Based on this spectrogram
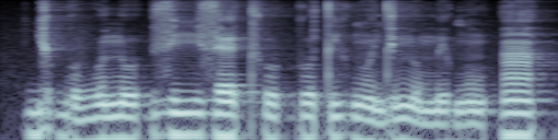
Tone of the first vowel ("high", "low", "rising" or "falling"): high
